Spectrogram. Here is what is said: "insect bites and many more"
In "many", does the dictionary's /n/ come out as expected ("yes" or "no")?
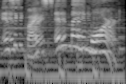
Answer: no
